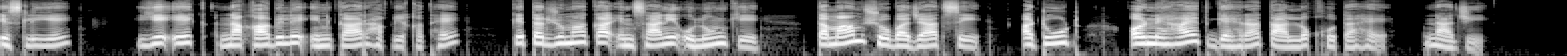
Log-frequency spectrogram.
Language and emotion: Urdu, neutral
